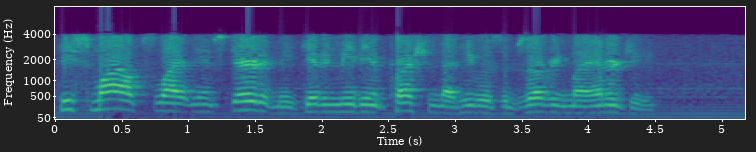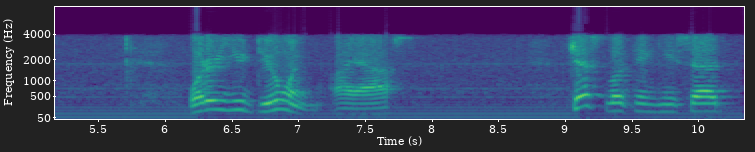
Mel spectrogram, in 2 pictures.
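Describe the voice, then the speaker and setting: A man reading aloud and commenting informally in a halting, deliberate way. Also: fairly high pitch, lively intonation. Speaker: video host reading from a book. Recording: muffled phone-like narrow-band sound.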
